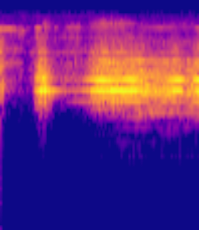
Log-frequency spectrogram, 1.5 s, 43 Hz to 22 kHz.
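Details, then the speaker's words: 1955 Regency TR-1 transistor radio after repair: bypassed electrolytic capacitors replaced with modern ones hidden underneath, output transistor tested good; final test before reassembly plays music clearly at steady healthy volume, no hum, crackle or fading. Normal radio playback. "And uh now I'll just fire it up for one final time before I put it back together completely."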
